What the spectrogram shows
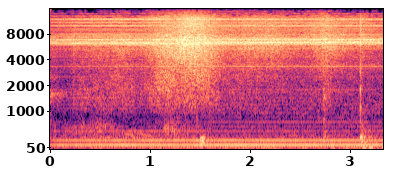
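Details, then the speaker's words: Nine-year-old Trane forced-air furnace that won't heat: combustion draft inducer motor gives a steady low hum and is hot to the touch but does not rotate; possibly the capacitor, so the inducer is to be replaced. "oh we found the problem I hear a humming coming from our combustion blower motor and it's hot to the touch so for some reason we're not getting rotation in this"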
